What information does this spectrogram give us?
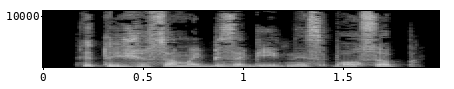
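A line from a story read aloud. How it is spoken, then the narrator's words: Fearless, with a snort. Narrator (Russian): хмыкнул, сказал я без страха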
